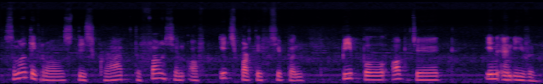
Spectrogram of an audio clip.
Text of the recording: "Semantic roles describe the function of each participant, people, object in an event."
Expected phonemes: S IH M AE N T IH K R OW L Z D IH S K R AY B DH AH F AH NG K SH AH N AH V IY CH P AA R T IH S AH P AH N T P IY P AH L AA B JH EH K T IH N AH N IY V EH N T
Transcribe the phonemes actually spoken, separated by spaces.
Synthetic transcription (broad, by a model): S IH M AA T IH K R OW L S D IH S K R AY B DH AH F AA NG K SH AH N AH F IY CH P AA R T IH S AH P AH N P IY P AH L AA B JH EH K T IH N AH N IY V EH N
